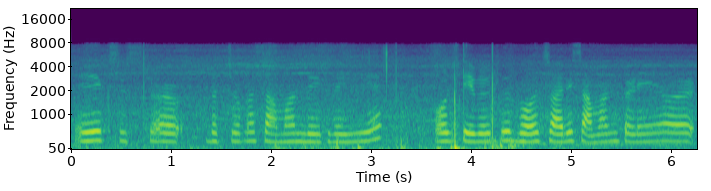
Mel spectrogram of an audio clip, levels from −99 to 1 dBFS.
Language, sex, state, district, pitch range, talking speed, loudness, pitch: Hindi, female, Madhya Pradesh, Dhar, 225-245 Hz, 165 wpm, -20 LUFS, 235 Hz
